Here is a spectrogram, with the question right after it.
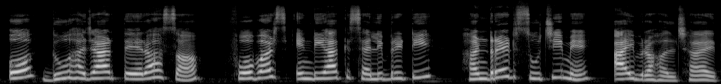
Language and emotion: Maithili, neutral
